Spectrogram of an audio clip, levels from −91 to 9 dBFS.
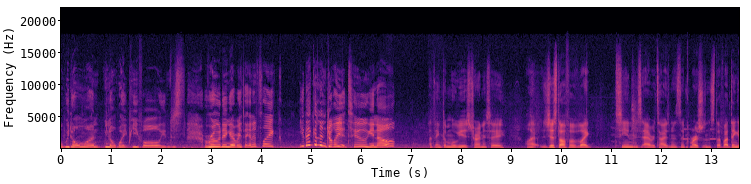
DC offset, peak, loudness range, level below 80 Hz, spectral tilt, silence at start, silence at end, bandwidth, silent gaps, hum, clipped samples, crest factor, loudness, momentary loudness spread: under 0.1%; -6 dBFS; 5 LU; -52 dBFS; -4.5 dB/octave; 0 s; 0 s; 17.5 kHz; none; none; under 0.1%; 20 dB; -26 LUFS; 14 LU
